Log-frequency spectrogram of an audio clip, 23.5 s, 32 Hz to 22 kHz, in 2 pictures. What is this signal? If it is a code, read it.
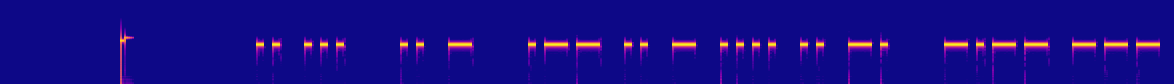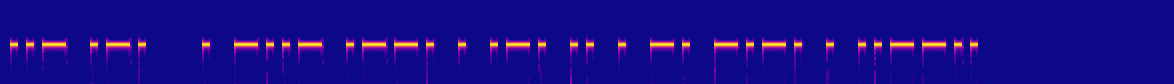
Morse code, heard as a keyed tone, about 16 wpm, 700 Hz. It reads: IS IT WITHIN YOUR EXPERIENCE?
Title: Sentences from Top 1000 Words - Review Part 4 - 15wpm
